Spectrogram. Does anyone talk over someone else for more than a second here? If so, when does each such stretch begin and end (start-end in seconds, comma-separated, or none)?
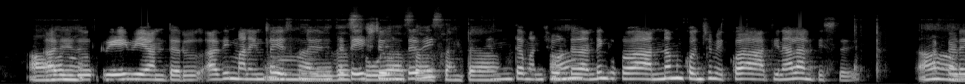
2.6-4.3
